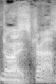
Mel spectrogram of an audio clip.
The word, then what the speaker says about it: Nordstrom: Mia says people say Nordstrom's. No, it's just Nordstrom.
